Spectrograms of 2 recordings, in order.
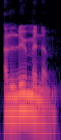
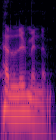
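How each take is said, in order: First: It is said with an American pronunciation. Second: It is said with an American pronunciation.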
